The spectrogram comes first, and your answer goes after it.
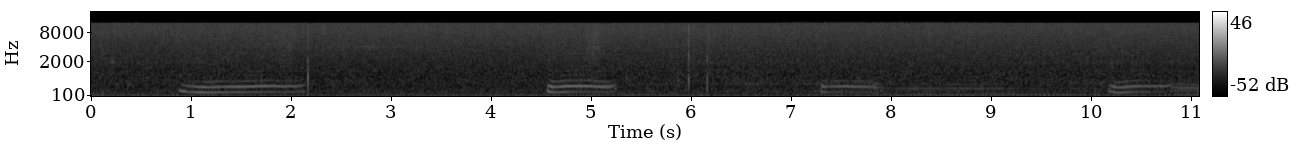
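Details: Pet cat asleep on a bed indoors, snoring in a way that sounds slightly like farts, recorded on an iPod: buzzy tonal snores about a second long with rising and falling overtones, repeating roughly every three seconds over a steady low hum.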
